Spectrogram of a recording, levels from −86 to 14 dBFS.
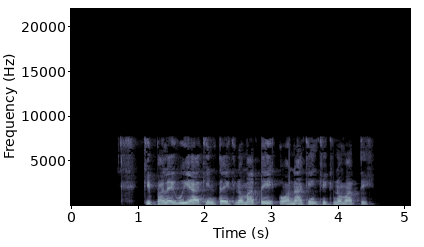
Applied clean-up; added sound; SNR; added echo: none; none; none; none.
